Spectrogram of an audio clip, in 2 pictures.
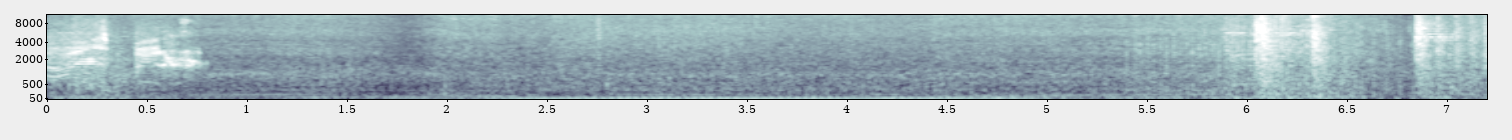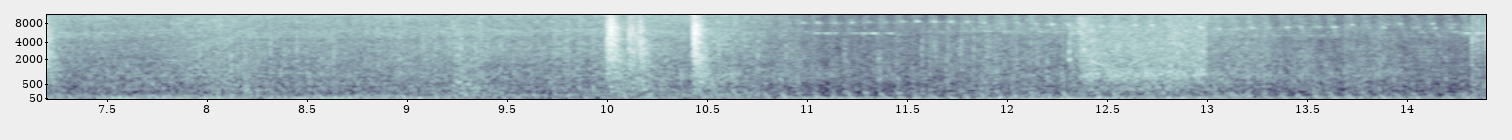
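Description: A van engine rumbles steadily as it drives over rough ground.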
